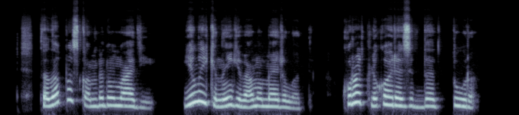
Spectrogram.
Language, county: Lithuanian, Klaipėda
